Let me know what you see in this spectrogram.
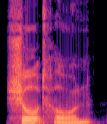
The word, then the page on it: shorthorn: British English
